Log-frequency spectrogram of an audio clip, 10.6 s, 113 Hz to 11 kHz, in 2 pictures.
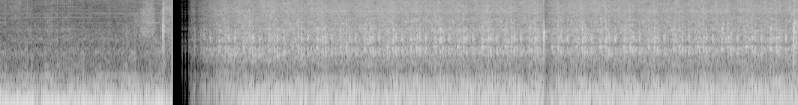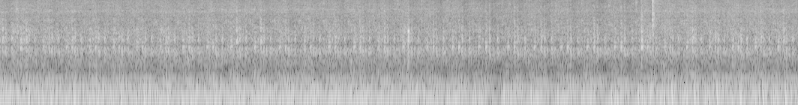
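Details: V8 with Holley Dominator EFI, cylinders 1, 2, 3 and 4 getting no injector pulse; a deep, lumpy, uneven idle running on only four cylinders, a fault usually cleared by cycling key power to the ECU.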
